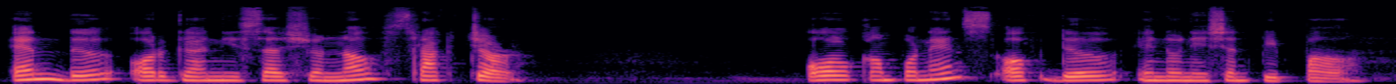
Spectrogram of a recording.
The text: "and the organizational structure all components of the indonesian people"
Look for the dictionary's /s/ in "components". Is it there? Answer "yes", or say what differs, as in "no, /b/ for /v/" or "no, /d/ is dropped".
yes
